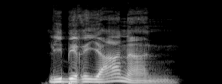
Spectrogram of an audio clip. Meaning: dative plural of Liberianer
- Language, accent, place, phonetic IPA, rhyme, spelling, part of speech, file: German, Germany, Berlin, [libeˈʁi̯aːnɐn], -aːnɐn, Liberianern, noun, De-Liberianern.ogg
